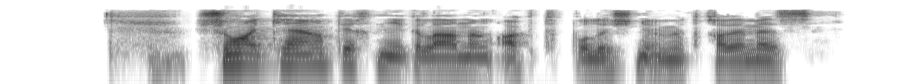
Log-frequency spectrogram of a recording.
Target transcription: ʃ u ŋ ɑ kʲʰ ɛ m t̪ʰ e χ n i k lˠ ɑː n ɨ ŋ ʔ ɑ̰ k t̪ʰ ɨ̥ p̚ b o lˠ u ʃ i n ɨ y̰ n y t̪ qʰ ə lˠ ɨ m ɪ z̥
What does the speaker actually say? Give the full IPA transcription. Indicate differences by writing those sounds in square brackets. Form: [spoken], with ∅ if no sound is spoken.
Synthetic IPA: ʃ u ŋ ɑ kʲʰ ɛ [ŋ] t̪ʰ e χ n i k lˠ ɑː n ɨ ŋ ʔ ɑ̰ k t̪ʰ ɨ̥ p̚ b o lˠ u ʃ i n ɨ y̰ [m] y t̪ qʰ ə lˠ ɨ m ɪ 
